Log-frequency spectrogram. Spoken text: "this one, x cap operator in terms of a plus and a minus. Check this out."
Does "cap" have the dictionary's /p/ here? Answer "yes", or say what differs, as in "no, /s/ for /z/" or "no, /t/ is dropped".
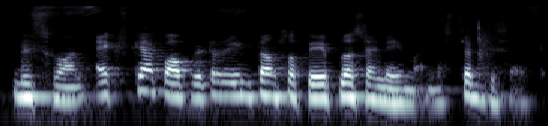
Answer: yes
